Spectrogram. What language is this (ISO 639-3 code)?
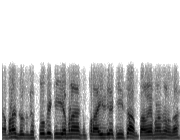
pan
